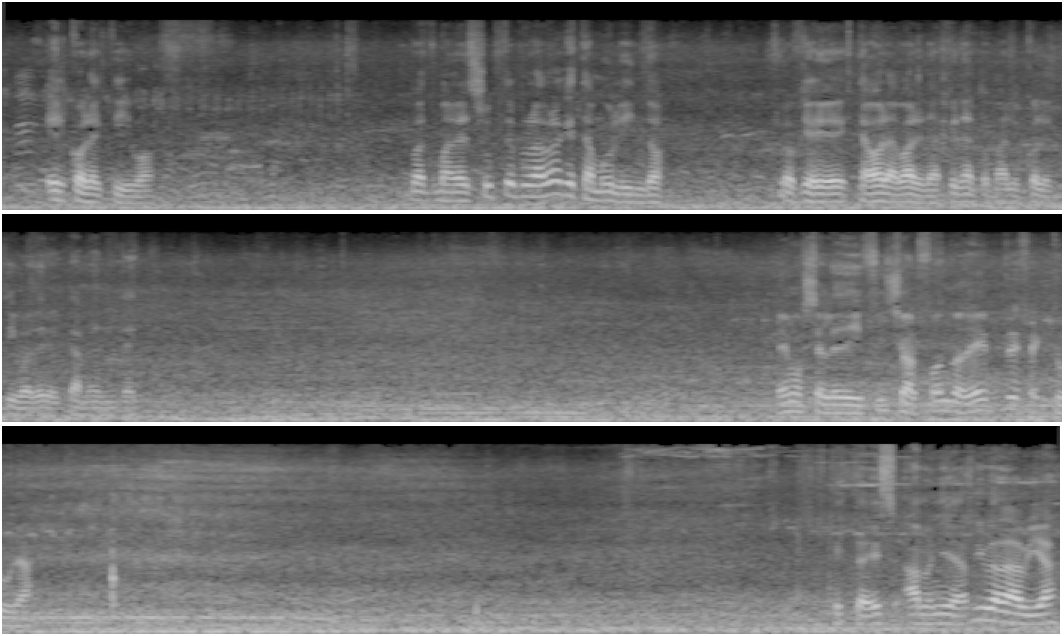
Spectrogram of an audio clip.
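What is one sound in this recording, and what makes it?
Traffic rumbles steadily in the distance.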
